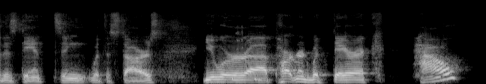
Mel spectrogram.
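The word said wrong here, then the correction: Hough: Is that what you say his name? Huff? – Derek. – See, this is how out of touch I am with like contemporary anything. Derek Huff.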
